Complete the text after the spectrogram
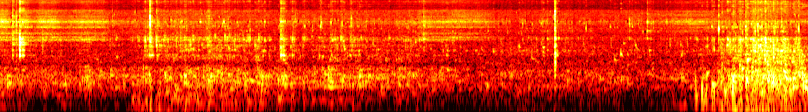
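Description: Bubbles gurgle and burble from a diver's breathing gear, muffled underwater.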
